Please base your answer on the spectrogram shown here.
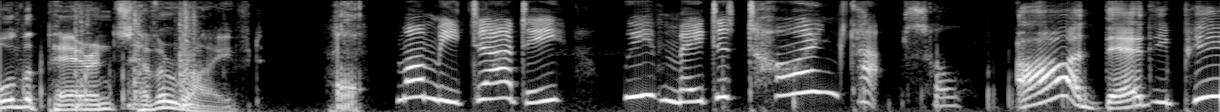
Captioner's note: oinks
